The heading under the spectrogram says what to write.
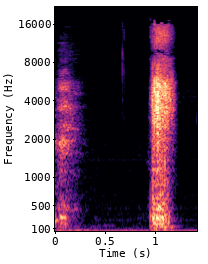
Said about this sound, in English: But yeah, I've got so many diamond paintings, and I finally finished one after 2 months, and I just burped.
